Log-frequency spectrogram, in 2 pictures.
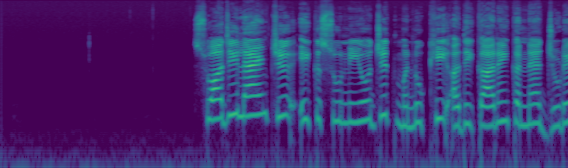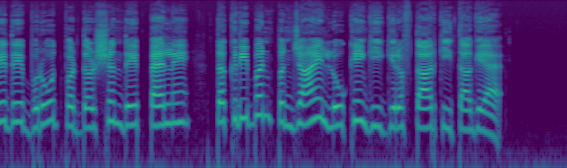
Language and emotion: Dogri, neutral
